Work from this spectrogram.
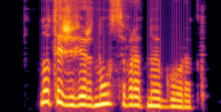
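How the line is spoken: Soft. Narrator (Russian): мягко сказала я

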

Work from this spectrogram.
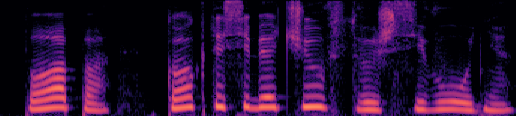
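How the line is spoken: Quiet question. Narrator (Russian): спросил тихо

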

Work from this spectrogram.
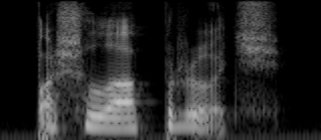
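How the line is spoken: Rude. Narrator (Russian): Сказано грубо

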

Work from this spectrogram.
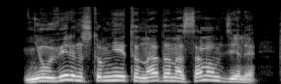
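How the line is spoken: Wry snort on phone. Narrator (Russian): хмыкнул я в трубку

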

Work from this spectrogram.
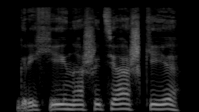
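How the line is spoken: Creaky voice, father. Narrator (Russian): проскрипел отец Милены

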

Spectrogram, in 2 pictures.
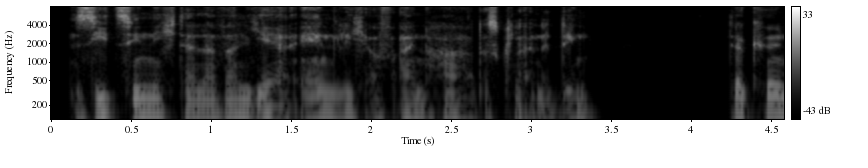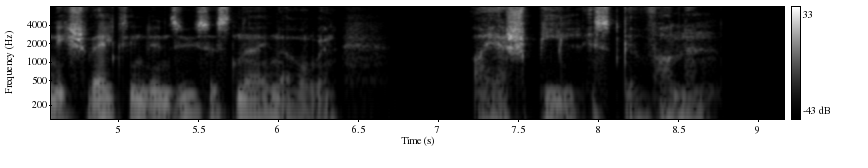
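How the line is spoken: Soft lisping whisper. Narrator (German): Leise lispelte die Maintenon der Scuderie zu

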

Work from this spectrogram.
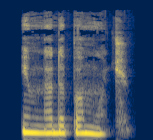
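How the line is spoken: Very quiet, to himself. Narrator (Russian): проговорил совсем тихо, словно сам для себя

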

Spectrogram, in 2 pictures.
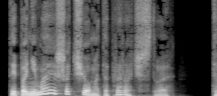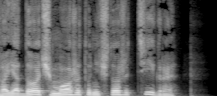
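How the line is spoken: Ingratiating. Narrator (Russian): вкрадчиво произнесла

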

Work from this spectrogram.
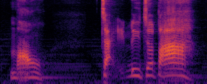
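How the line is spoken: Desperate yell. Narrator (Vietnamese): Ông Kiều Nam gào lên

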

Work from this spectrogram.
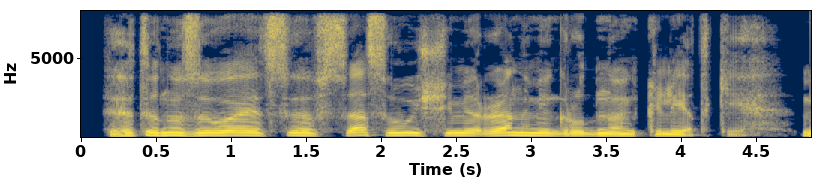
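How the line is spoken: Soft. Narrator (Russian): мягко произнес Курц

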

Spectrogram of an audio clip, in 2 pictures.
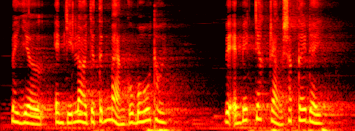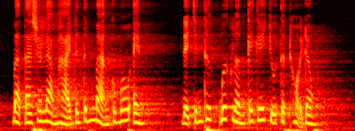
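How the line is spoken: Subdued, continuing. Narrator (Vietnamese): Lộ khẽ cúi đầu, đoạn tiếp tục nói

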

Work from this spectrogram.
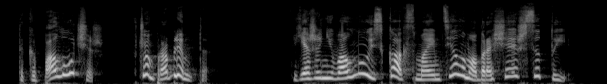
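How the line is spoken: Snapping back. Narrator (Russian): Огрызнулась она

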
